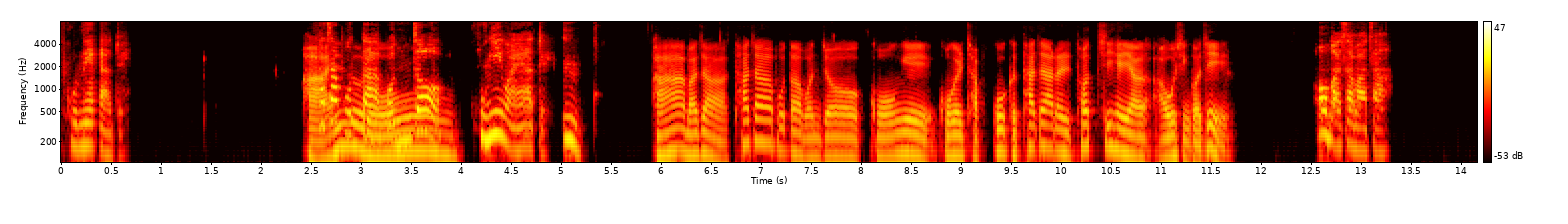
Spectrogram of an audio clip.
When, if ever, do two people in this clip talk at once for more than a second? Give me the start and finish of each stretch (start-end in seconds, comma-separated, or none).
2.6-4.0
